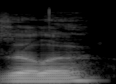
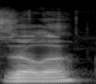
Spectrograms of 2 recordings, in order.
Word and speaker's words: 7illa: makes it easier um but it's pronounced Zilla um you go ahead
